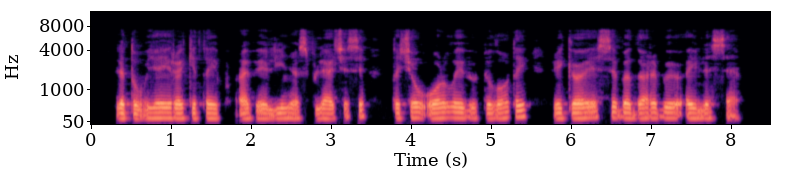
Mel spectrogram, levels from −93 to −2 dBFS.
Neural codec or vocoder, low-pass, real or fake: none; 7.2 kHz; real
